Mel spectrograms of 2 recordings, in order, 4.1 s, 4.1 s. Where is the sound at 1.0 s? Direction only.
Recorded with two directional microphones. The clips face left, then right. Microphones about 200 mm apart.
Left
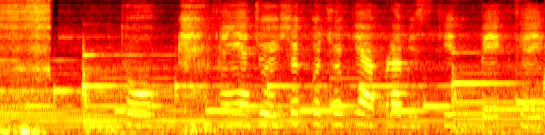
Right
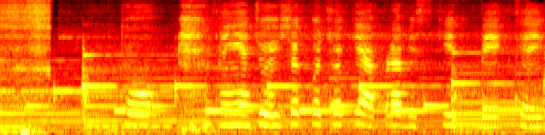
15° right (ahead or behind).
